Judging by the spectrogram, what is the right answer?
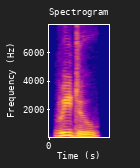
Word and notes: redo: Indian

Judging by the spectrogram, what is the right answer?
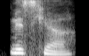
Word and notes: mishear: Indian

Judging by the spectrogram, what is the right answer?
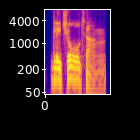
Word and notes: Gleichschaltung: British English

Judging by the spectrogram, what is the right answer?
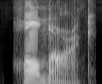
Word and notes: hallmark: American English

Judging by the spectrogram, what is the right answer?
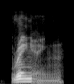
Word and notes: wringing: British English

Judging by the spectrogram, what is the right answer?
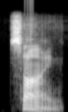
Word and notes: syne: American English

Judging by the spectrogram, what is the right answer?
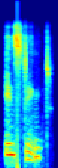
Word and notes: instinct: Indian

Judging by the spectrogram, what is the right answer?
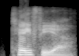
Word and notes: tafia: American English

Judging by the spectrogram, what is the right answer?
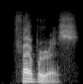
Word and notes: feverous: American English

